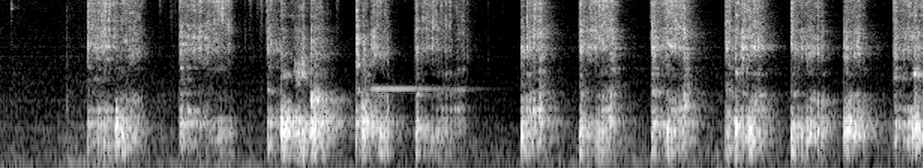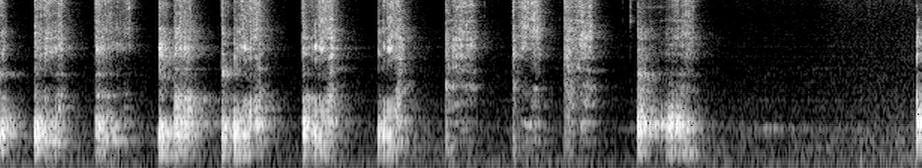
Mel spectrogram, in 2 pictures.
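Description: Steel ladle scraping and knocking against a bowl over and over, about two or three strokes a second, as boiled sabudana is scraped out of it into the milk in a kadhai. The strokes stop about a second before the end.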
